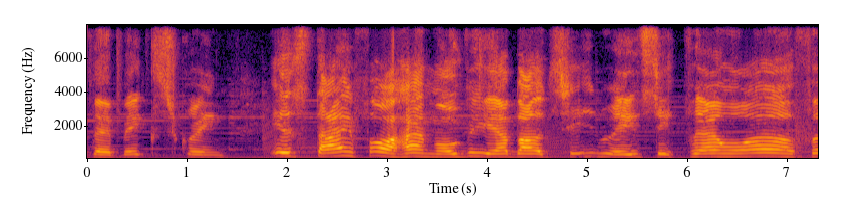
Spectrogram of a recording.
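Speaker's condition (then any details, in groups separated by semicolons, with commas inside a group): Cerebral palsy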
